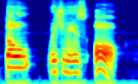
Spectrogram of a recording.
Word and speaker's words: 都: The 声母 is 的 o 都, which means all. Avoid pronouncing it as dao. It is 都.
